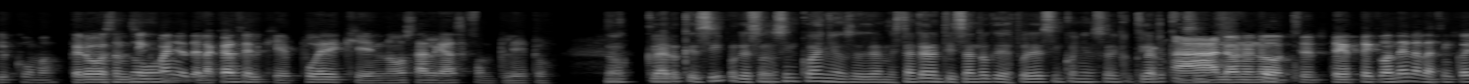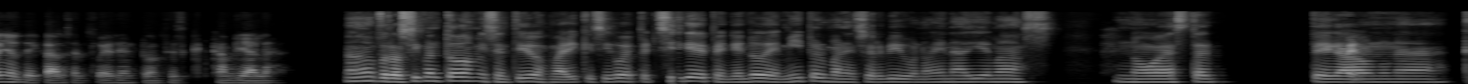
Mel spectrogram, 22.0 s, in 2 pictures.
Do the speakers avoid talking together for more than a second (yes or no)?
yes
